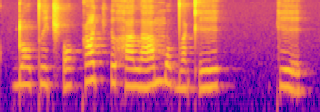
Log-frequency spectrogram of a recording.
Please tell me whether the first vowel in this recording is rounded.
yes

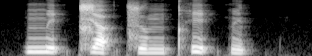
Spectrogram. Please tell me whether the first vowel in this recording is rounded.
no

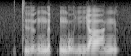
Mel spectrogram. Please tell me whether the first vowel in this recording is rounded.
no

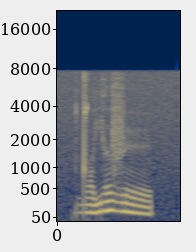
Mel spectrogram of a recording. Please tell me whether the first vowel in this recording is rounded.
yes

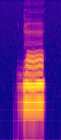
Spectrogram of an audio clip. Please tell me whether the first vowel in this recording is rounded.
yes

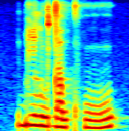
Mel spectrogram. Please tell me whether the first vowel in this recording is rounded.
no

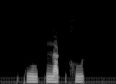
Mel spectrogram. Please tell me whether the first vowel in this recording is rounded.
yes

